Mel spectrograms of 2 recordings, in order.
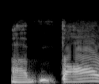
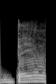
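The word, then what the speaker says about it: Baal: there prophets of of ball or Bale if you want to pronounce it that way and and ashtaroth and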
